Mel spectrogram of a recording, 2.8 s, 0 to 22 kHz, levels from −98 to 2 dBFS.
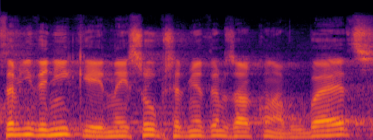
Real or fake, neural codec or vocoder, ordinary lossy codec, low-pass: real; none; Opus, 64 kbps; 14.4 kHz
